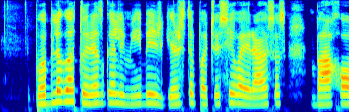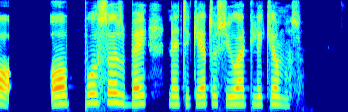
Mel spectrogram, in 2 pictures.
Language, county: Lithuanian, Tauragė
